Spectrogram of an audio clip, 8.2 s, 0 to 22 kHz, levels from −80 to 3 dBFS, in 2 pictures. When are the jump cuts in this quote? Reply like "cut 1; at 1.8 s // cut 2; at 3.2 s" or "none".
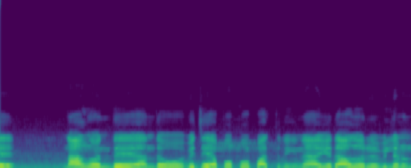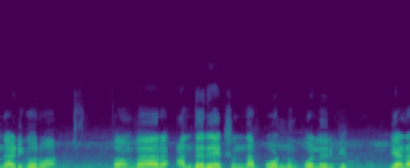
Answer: none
